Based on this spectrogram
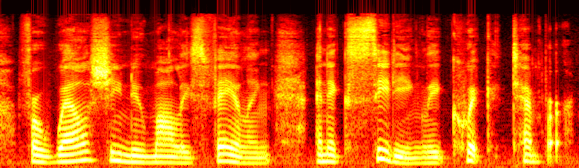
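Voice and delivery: usual speaking voice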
